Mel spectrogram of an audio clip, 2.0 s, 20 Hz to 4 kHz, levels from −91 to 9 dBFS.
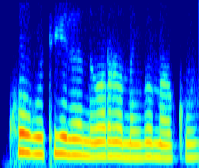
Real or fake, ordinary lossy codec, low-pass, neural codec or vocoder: fake; Opus, 24 kbps; 3.6 kHz; codec, 16 kHz in and 24 kHz out, 0.9 kbps, LongCat-Audio-Codec, fine tuned four codebook decoder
